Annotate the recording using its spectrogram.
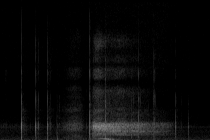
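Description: A few light clicks of tarot cards being handled, then, about two seconds in, a woman's long breathy sigh with a short falling voiced sound at its start.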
